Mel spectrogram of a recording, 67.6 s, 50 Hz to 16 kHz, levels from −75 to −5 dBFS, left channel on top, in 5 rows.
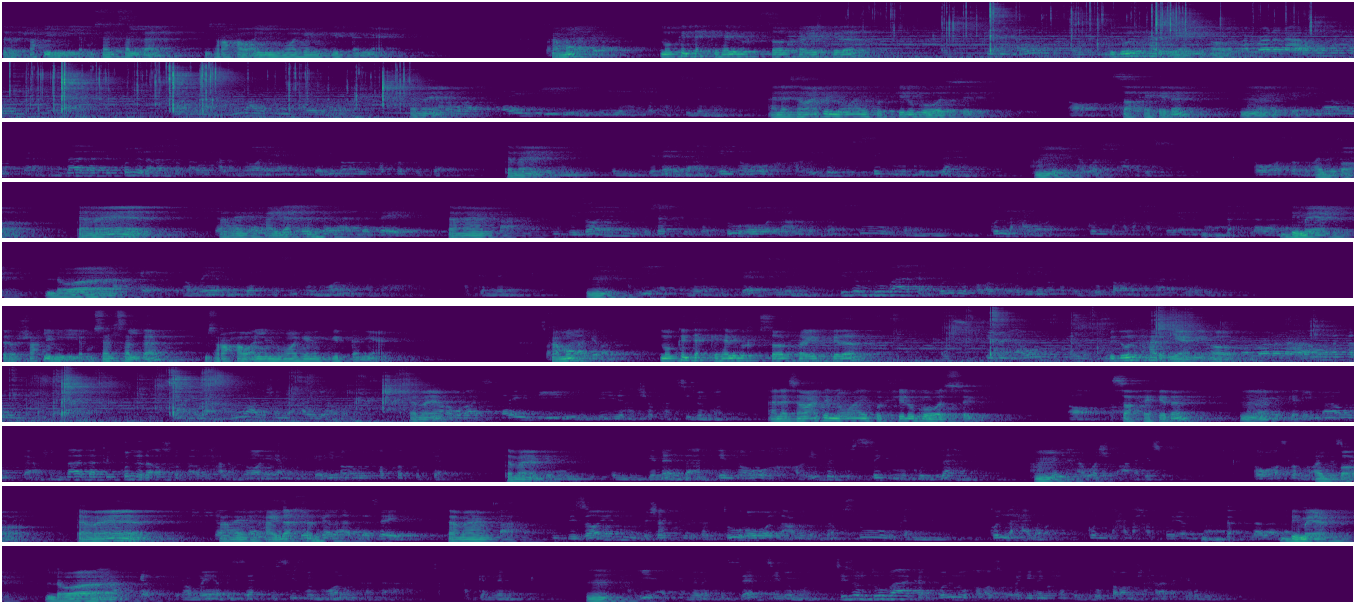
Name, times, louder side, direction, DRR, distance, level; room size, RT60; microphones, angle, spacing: voice 1, 0.0-1.6 2.0-3.9 5.5-5.8 6.6-8.7 11.0-12.6 17.6-17.9 21.2-23.4 24.6-25.4 25.9-26.2 32.1-32.5 37.4-37.6 40.2-40.8 41.3-42.1 42.7-43.8 45.0-45.5 52.5-52.8 53.3-54.0 54.5-55.3 59.9-60.3, right 2 dB, 60° right, 1 dB, 1.4 m, -39 dB
voice 2, 5.4-6.1 9.4-11.7 12.8-17.0 17.8-20.7 24.2-25.3 26.0-31.1 31.3-31.5 32.3-32.8 33.1-36.7 37.3-38.7 39.6-40.8 42.1-44.7 45.5-45.7 46.0-51.1 51.4-53.8 54.9-58.2 58.7-59.2 60.3-66.2, right 2 dB, 85° right, 1 dB, 3.4 m, -50 dB
sound 1, 7.8-17.7, left 5 dB, 90° left, 2.6 m, -41 dB
21.5 x 14.5 x 9.1 m, 1.4 s
head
